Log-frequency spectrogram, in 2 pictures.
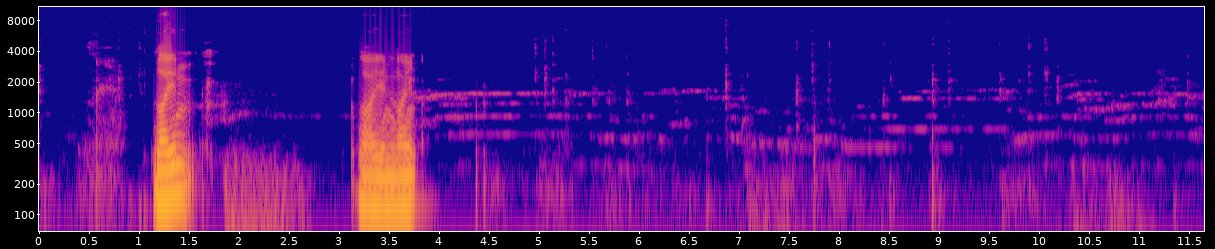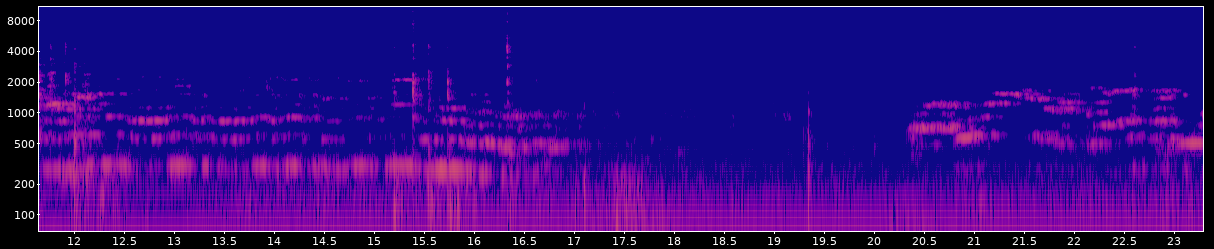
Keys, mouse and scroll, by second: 0.2 ctrl+middle click, 0.5 ctrl+alt+middle click, 0.6 ctrl+alt+click, 1.1 shift+a, 5.0 r, 6.7 Tab, 7.3 ctrl+alt+middle click, 7.8 s, 8.6 ctrl+alt+middle click, 9.9 ctrl+r, 11.4 a, 11.7 g, 15.2 Tab, 15.6 Tab, 16.4 i, 22.1 click, 22.3 click, 22.9 x.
